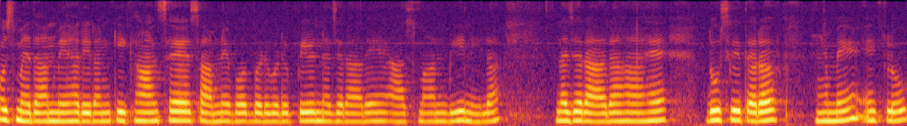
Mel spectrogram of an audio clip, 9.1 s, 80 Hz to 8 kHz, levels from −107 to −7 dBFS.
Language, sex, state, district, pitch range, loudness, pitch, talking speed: Hindi, female, Uttar Pradesh, Muzaffarnagar, 195-215 Hz, -17 LUFS, 200 Hz, 190 wpm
